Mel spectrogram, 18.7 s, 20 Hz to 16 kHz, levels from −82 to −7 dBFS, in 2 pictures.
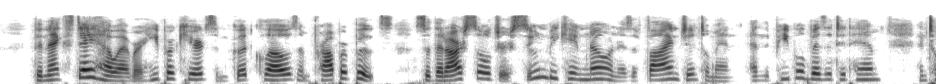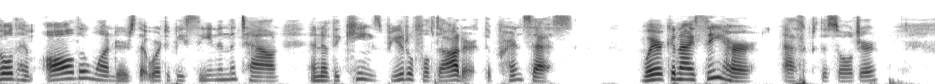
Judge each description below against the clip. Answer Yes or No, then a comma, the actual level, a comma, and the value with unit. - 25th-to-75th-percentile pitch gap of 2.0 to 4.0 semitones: No, average, 4.7 semitones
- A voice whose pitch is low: No, high, 220 Hz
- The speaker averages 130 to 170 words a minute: No, average, 185 wpm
